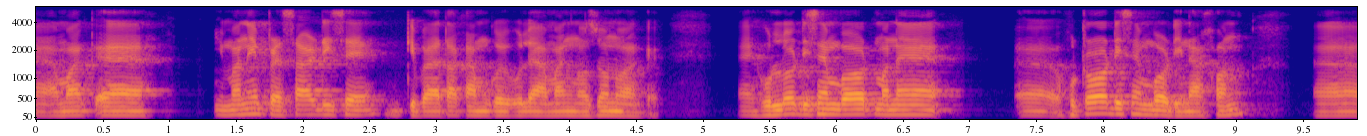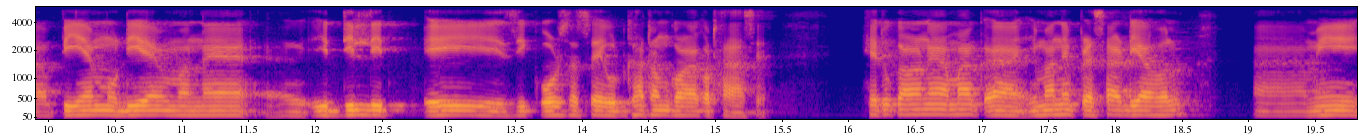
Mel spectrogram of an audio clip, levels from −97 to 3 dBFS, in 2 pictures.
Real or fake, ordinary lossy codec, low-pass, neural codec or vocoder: real; none; 5.4 kHz; none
